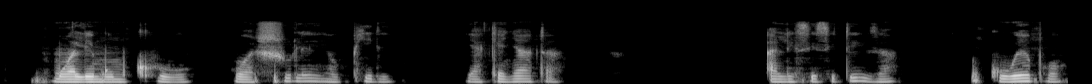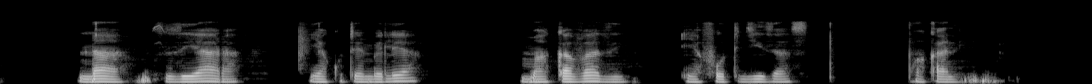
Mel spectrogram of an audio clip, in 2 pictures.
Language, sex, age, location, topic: Swahili, male, 18-24, Mombasa, government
